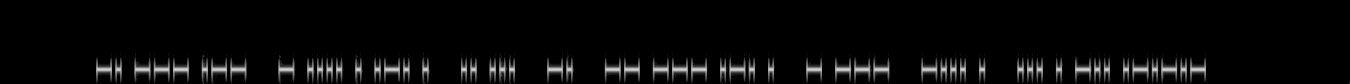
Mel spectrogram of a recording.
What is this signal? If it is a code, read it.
Morse code, heard as a keyed tone, about 25 wpm, 700 Hz. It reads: NOW THERE IS N MORE TO BE SED.
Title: Sentences from Top 100 Words and Abbreviations 25wpm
